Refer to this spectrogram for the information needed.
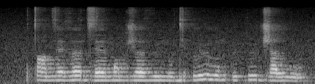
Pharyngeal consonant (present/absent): absent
